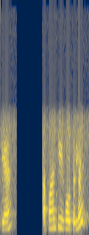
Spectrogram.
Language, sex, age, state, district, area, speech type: Odia, female, 30-45, Odisha, Kendrapara, urban, conversation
